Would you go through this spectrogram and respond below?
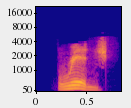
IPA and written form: rɪdʒ (Ridge)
